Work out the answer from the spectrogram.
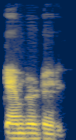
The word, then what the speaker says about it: camaraderie: uh today's video uh is camaraderie right the pronunciation is cambritary okay the meaning of this particular word is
